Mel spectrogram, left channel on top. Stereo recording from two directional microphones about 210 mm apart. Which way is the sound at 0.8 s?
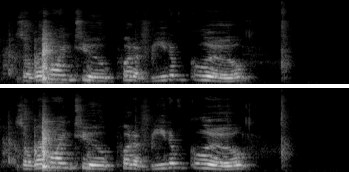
40° right (ahead or behind).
